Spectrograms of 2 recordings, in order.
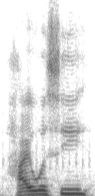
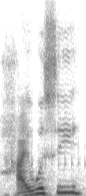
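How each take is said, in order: First: "Hiwassee" said as HIGH-wuh-see, plain statement; first try at the name. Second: "Hiwassee?" as HIGH-wuh-see, asked with a high questioning rise; unsure second try. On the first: Host reading a viewer's town aloud, plainly. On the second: Host doubting his own pronunciation of a viewer's town, questioning rise. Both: Shown as a demonstration. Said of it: "Is that how you say it?".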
